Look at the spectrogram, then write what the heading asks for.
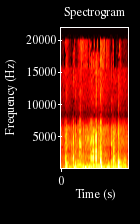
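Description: Horse hooves strike a rocky mountain path in Kumrat Valley, giving a few quick, uneven clops on stone, faint and nearby.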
